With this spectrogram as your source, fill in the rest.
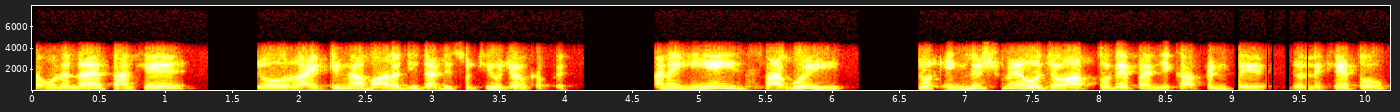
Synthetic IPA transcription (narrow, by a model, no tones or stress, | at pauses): t̪ɐɦʊnəlaːɪt̪ɐʋ̤ãːkʰe | d͡ʑoːɾaːɪʈɪ̃ŋɡaːɓaːɾəd͡ʑiːɗaːɗisʊʈʰiɦʊd͡ʑəɽ̃kʰɐpe | ɛːñeɦiːə̃isaːɡoi | d͡ʑoːʔɪ̃ŋɡlɪʃmẽʊɦod͡ʑɐʋaːb̚t̪ʰoɗepɐ̃ɦɪ̃ɲd͡ʑikaːpɪnɪ̆t̪ed͡ʑoːlɪkʰet̪ʰoː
